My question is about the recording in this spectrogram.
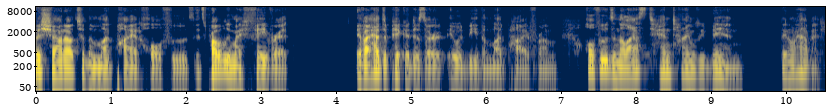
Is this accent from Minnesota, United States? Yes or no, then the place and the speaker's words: yes; Minnesota, United States; we're from Minnesota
